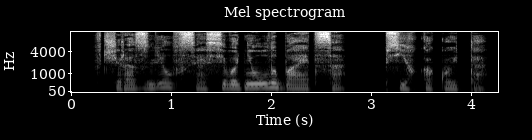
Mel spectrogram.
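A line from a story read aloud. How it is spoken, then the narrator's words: Whisper. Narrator (Russian): прошептала Аня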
